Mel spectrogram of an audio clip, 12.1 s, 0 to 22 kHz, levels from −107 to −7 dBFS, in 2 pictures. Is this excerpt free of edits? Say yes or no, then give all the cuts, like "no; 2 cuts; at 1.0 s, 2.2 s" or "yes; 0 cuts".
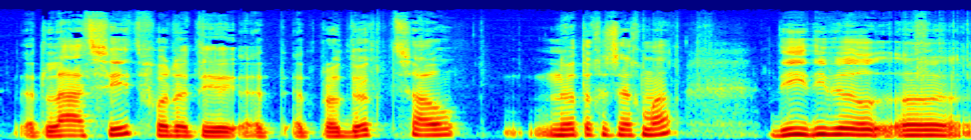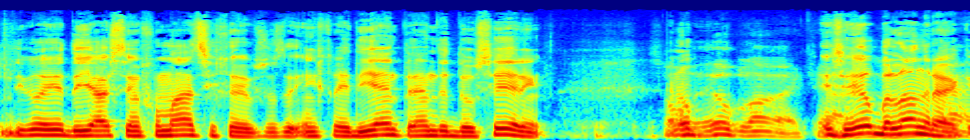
yes; 0 cuts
